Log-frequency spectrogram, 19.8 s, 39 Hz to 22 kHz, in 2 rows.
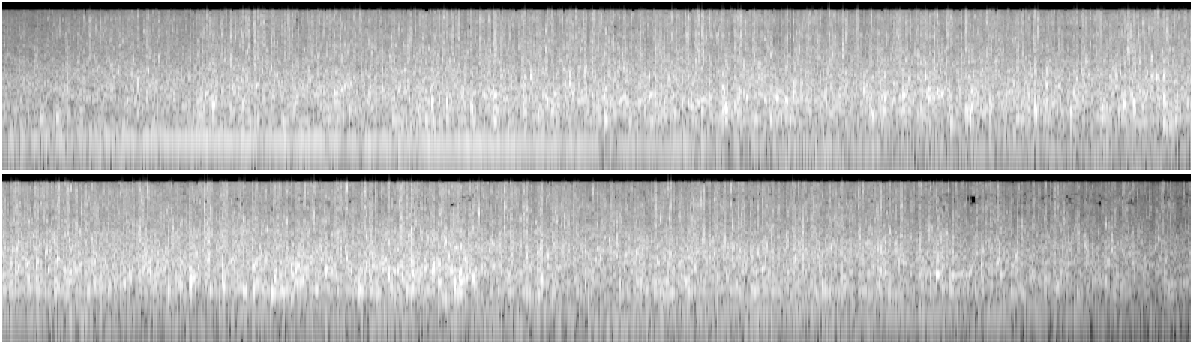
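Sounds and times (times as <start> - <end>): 
running creek water: 0.0 - 19.8.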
